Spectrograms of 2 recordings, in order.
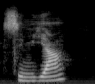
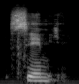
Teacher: Я is stressed in singular. Семьи. Е is stressed in plural.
